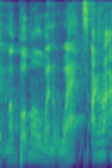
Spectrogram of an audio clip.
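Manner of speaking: ordinary delivery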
